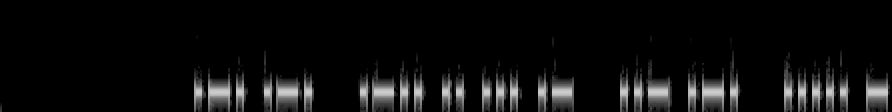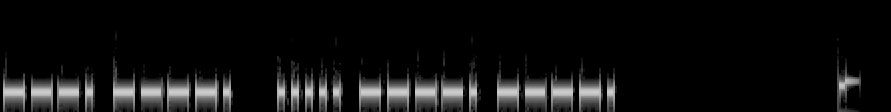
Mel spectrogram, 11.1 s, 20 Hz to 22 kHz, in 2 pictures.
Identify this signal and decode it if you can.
Morse code, heard as a keyed tone, about 27 wpm, 690 Hz. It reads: RR LISA UR 599 599
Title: SOTA QSO Practice 28wpm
